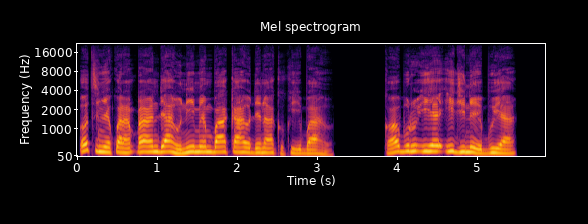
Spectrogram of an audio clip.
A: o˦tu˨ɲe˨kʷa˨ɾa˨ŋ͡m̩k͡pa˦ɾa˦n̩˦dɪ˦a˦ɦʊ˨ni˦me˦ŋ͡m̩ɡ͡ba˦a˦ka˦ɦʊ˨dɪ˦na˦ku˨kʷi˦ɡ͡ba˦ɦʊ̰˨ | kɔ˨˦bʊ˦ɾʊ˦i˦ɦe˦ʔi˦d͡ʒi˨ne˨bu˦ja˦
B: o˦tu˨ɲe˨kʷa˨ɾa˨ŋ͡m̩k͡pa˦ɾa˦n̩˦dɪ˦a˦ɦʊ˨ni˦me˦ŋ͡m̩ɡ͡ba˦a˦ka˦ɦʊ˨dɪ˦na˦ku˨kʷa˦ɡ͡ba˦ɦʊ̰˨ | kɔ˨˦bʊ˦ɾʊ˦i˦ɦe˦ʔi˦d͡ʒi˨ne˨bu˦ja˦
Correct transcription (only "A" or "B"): A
